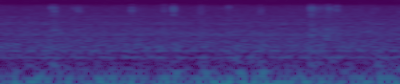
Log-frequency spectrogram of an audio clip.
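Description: Faint computer keyboard keystrokes: a few scattered, irregular key clicks.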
